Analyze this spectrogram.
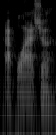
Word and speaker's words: Appalachia: uh ttrpg um old gods of Appalachia uh Appalachia that's the correct pronunciation because they say it's pronounced like apple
